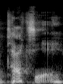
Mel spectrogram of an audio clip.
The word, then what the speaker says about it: Texier: But the other 2 on that list are Sean Monahan and Alexander Texier, I believe is how you say his name, right?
